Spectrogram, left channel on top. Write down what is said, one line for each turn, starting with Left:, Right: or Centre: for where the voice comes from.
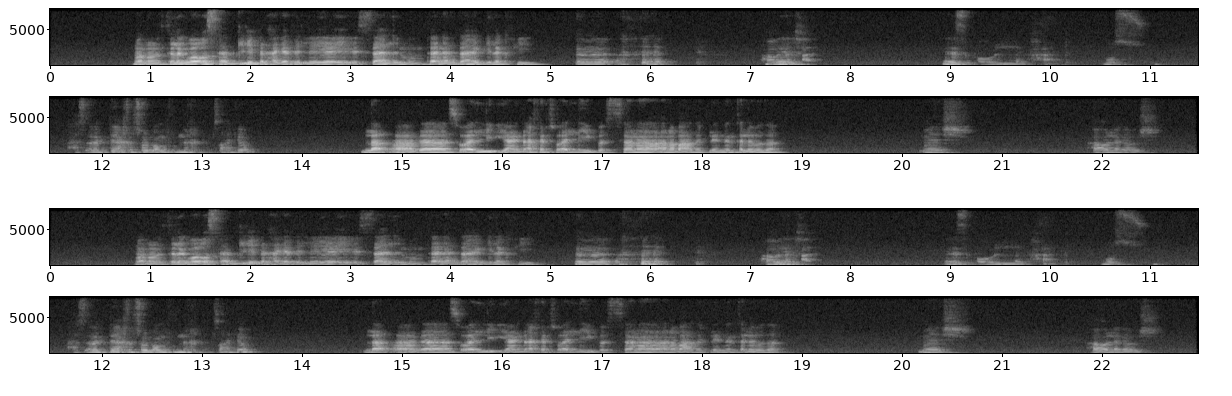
Left: ما انا قلت لك بقى بص هتجيلي في الحاجات اللي هي ايه السهل الممتنع ده هتجيلك فيه
Right: تمام <laughs> هقول
Left: ماشي
Right: لك حاجة
Left: اسأل
Right: هقول لك حاجة بص هسألك ده آخر سؤال بقى المفروض نختم صح كده؟
Left: لا آه، ده سؤال لي يعني ده اخر سؤال ليك بس انا انا بعدك لان انت اللي بدأت
Right: ماشي هقول لك يا باشا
